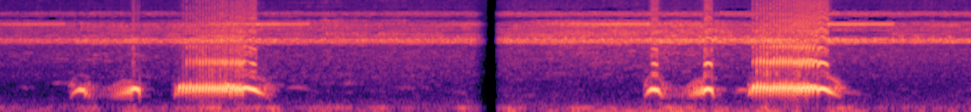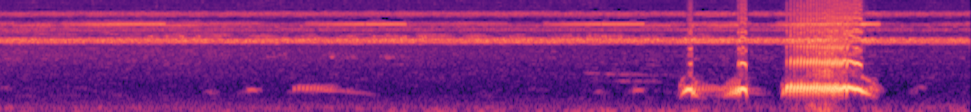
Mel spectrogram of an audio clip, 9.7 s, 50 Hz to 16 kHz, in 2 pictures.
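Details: ["Spotted dove lure recording used to draw wild doves in forest trapping, in the 'lambung Kuk 1 Mersik' style: two phrases of short mellow coos leading into a long harsh drawn-out coo, with a steady electronic whine behind."]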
